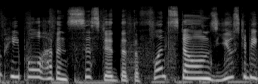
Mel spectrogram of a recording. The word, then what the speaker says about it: Flintstones: This belief persisted even though their theme song repeats the sharp T pronunciation. To be fair, we can see how kids might have dropped the T in Flint because it was easier to say.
